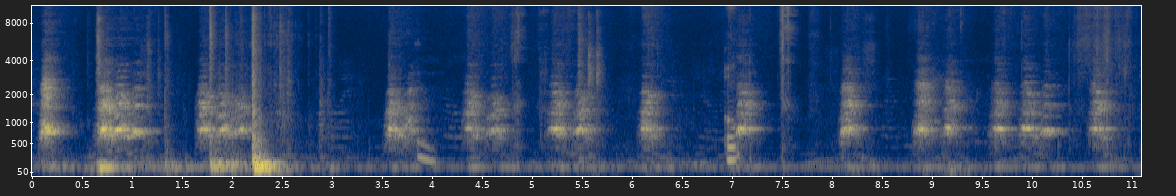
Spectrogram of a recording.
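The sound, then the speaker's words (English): A dog barks over and over in a steady, insistent rhythm, fairly loud, as visitors arrive at the house, with a brief stretch of overlapping voices and a whimper-like sound near the start. “Is that why he's barking?”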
